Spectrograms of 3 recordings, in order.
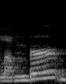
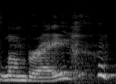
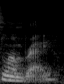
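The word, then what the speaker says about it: Lumbre: Decay Naked heat palette everyone calls this color in lumber but I'm sorry this is Lum Bray and I pronounce things really wrong but that's lombre because it's re not ER and so I think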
